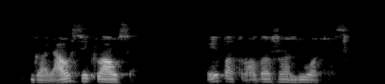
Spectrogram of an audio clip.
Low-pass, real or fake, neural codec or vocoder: 7.2 kHz; fake; vocoder, 44.1 kHz, 80 mel bands, Vocos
